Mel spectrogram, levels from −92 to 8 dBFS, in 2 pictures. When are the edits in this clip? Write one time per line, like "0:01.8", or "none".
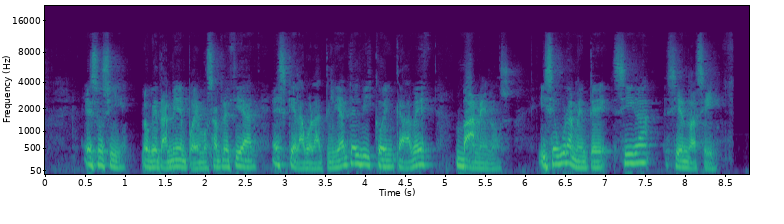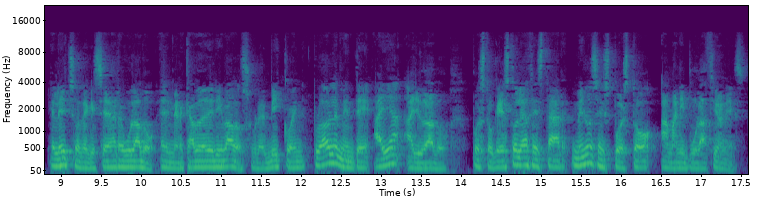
none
